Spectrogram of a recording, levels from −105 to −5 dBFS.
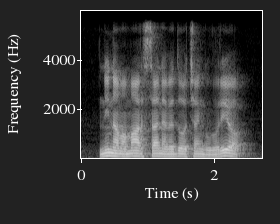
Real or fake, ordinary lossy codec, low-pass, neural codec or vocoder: real; none; 5.4 kHz; none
